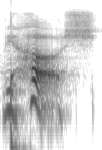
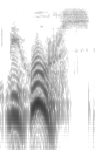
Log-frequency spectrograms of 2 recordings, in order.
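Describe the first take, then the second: First: The ending of hörs is a sh sound. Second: The ending of hörs is a separate r and s. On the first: The speaker calls it right. "It's pronounced vi hörs" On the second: The speaker calls it wrong. "maybe you want to say vi hörs. But that doesn't happen in Swedish"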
